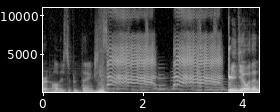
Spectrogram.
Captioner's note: SpongeBob laughing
